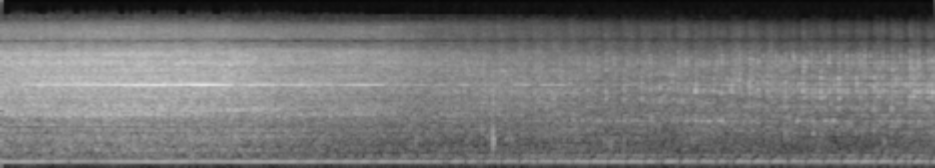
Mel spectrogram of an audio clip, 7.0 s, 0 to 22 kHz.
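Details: 1970 Ford Mustang V8 with power steering and brakes, just started, oil pressure rising, alternator working: steady even low rumble with a regular beat, no ticks or knocks; runs nice and smooth, normal idle.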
